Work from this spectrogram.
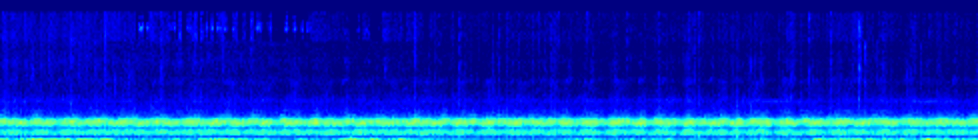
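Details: Frogs croaking steadily as a dense chorus with bright bands near the top of the range, outdoors in natural wind, low rumbling gusts underneath throughout.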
